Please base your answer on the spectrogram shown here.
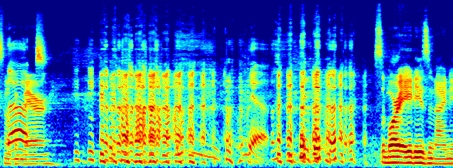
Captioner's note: laughs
